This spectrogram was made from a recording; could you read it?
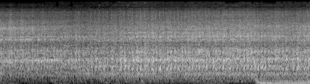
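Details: Mikasa 75H jumping-jack tamper with two-stroke engine, after a no-start fix and a WD-40 flush of the engine bottom, fires up and settles into a busy, buzzy steady run; running properly.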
